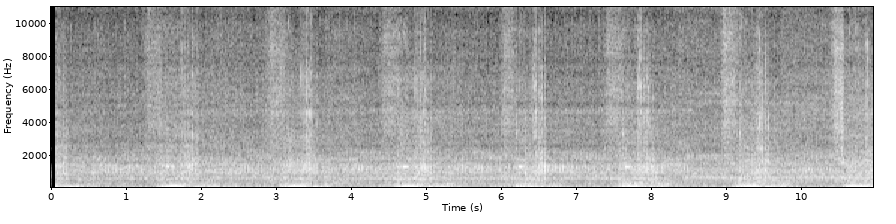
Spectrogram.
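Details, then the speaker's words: Ford car, owner's tick complaint covered by SSM 7718, recorded by the dealership tech in neutral while standing still: short throttle blips, each followed by a brief metallic rattle on lift-off. Source unidentified; owner had never heard it before. "so as you can hear there is another type of I don't know what type of sound when there is liftoff when the car is in neutral and standing still"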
